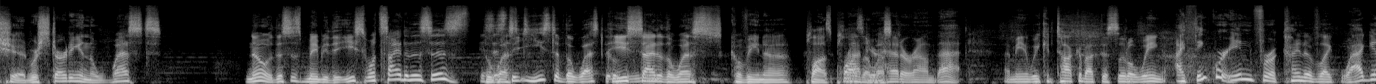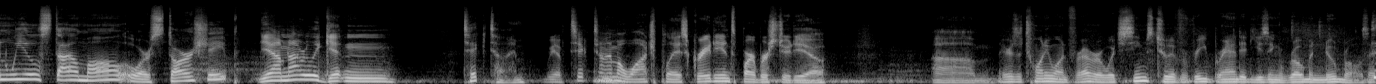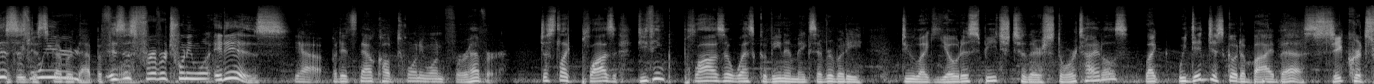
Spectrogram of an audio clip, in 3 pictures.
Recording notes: They walk a local mall and rate its retail flair, culinary offerings, and audio recording policy violation response time.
